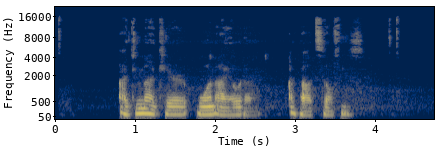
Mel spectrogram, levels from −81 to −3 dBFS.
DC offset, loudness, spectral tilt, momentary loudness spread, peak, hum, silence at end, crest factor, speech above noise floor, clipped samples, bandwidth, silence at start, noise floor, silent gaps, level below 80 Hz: under 0.1%; -24 LUFS; -6.5 dB/octave; 20 LU; -6 dBFS; none; 0.45 s; 20 dB; 48 dB; under 0.1%; 16 kHz; 0.8 s; -71 dBFS; none; -58 dBFS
